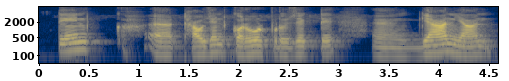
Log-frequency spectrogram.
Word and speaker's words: गगनयान: Sorry, मैंने यहाँ पे प्रोनाउंस गलत कर दिया था, ज्ञानयान शायद मैंने बोला यहाँ पे। ओके, तो ये गगनयान होगा।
